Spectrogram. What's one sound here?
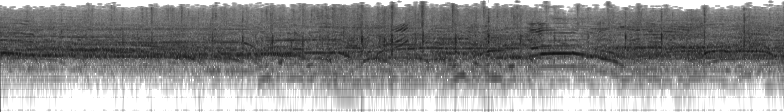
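A crowd chatters and calls out excitedly nearby.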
